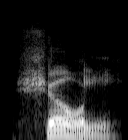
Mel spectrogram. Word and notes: showy: American English

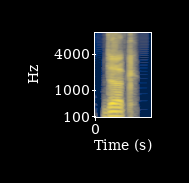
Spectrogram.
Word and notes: dirk: British English

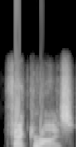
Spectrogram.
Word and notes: factorize: American English

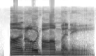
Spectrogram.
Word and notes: Anno Domini: American English

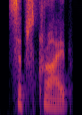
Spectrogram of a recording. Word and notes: subscribe: Indian

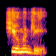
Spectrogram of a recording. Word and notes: humanly: Indian

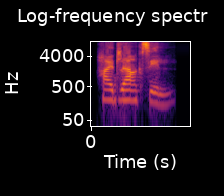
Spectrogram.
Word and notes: hydroxyl: Indian

